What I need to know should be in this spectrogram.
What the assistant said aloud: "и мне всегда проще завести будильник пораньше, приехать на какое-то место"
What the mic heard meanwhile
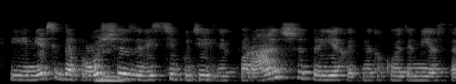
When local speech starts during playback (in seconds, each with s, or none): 0.9 s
